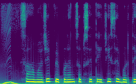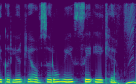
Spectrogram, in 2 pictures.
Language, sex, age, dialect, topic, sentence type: Hindi, female, 25-30, Garhwali, banking, statement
